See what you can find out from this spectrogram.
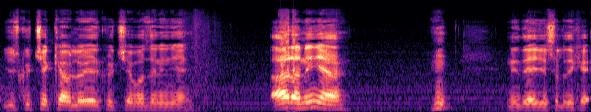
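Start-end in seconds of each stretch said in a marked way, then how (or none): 2.7-3.5 exclamación alta y aguda de sorpresa. Real, not acted. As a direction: suelta el grito al darse cuenta. Reacción sorprendida al chat. (grito de sorpresa en el directo)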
